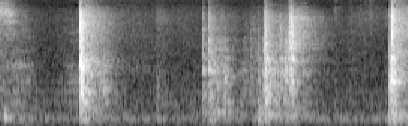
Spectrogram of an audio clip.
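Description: Sharp clicks and short scrapes from a scoring stylus and cardstock on a grooved plastic scoring board: a click about half a second in, a few brief scraping strokes around the middle, and another click at the end.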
